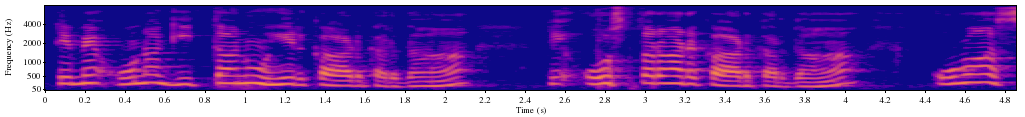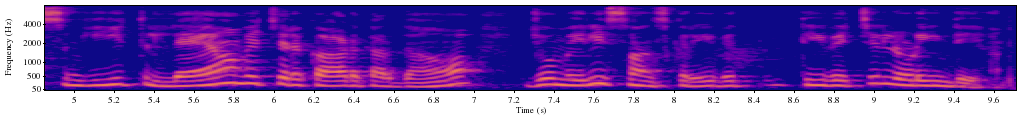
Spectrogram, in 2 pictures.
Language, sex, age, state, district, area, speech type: Punjabi, male, 45-60, Punjab, Rupnagar, rural, spontaneous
